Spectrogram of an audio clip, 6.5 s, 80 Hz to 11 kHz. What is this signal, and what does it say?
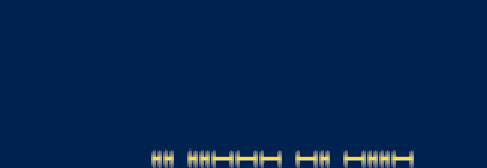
Morse code, heard as a keyed tone, about 15 wpm, 700 Hz. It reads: I2NX
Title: DXCC-100 Call Signs - 4 Characters - 15wpm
